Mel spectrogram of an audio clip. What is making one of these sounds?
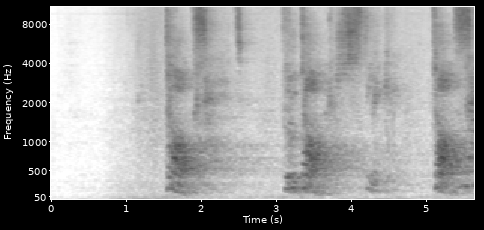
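A mixed choir sings in a large, echoing hall.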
